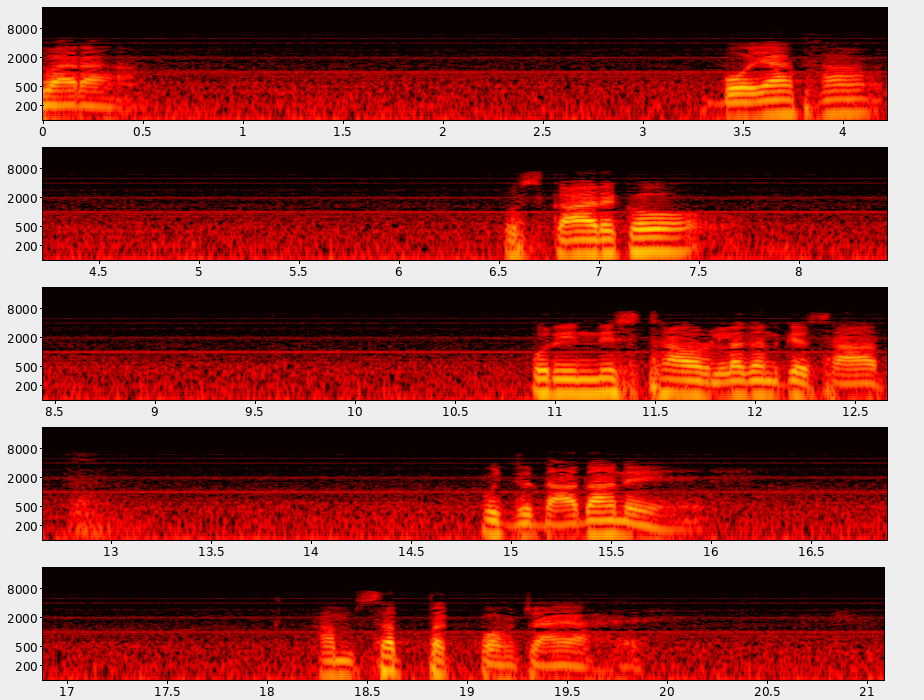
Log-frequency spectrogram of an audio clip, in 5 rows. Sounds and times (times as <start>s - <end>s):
Male speech, man speaking: 0.0s - 0.5s, 3.3s - 4.2s, 6.6s - 7.6s, 10.9s - 13.0s, 14.9s - 16.0s, 18.2s - 20.0s
Narration, monologue: 0.0s - 21.0s.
